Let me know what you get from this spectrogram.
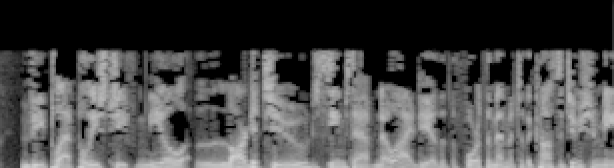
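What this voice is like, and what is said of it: Usual voice. Nothing is said of it.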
